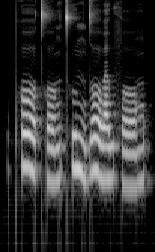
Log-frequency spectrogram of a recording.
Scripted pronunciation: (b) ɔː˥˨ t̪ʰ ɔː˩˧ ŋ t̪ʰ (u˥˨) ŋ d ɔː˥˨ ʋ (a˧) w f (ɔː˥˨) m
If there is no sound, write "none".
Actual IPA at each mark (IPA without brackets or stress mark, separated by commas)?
pʰ, u˥˨, a˧, ɔː˩˧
